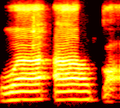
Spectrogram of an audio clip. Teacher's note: Bunyi qalqalahnya sedang saja, tidak terlalu keras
